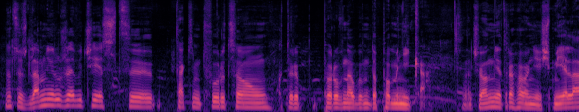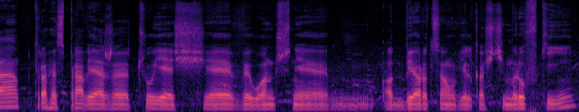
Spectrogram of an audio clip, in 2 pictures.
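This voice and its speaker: A cultural anthropologist giving a measured, academic interview statement with some fillers. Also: male voice, low-pitched, fairly even intonation.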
